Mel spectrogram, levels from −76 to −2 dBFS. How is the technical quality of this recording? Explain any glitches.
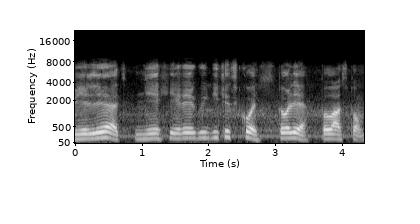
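No glitches can be heard in the speech, with faint room noise sitting about 43 dB below it and the WebRTC call path's Opus coding limiting the audio to content below 8 kHz, as expected for a call.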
